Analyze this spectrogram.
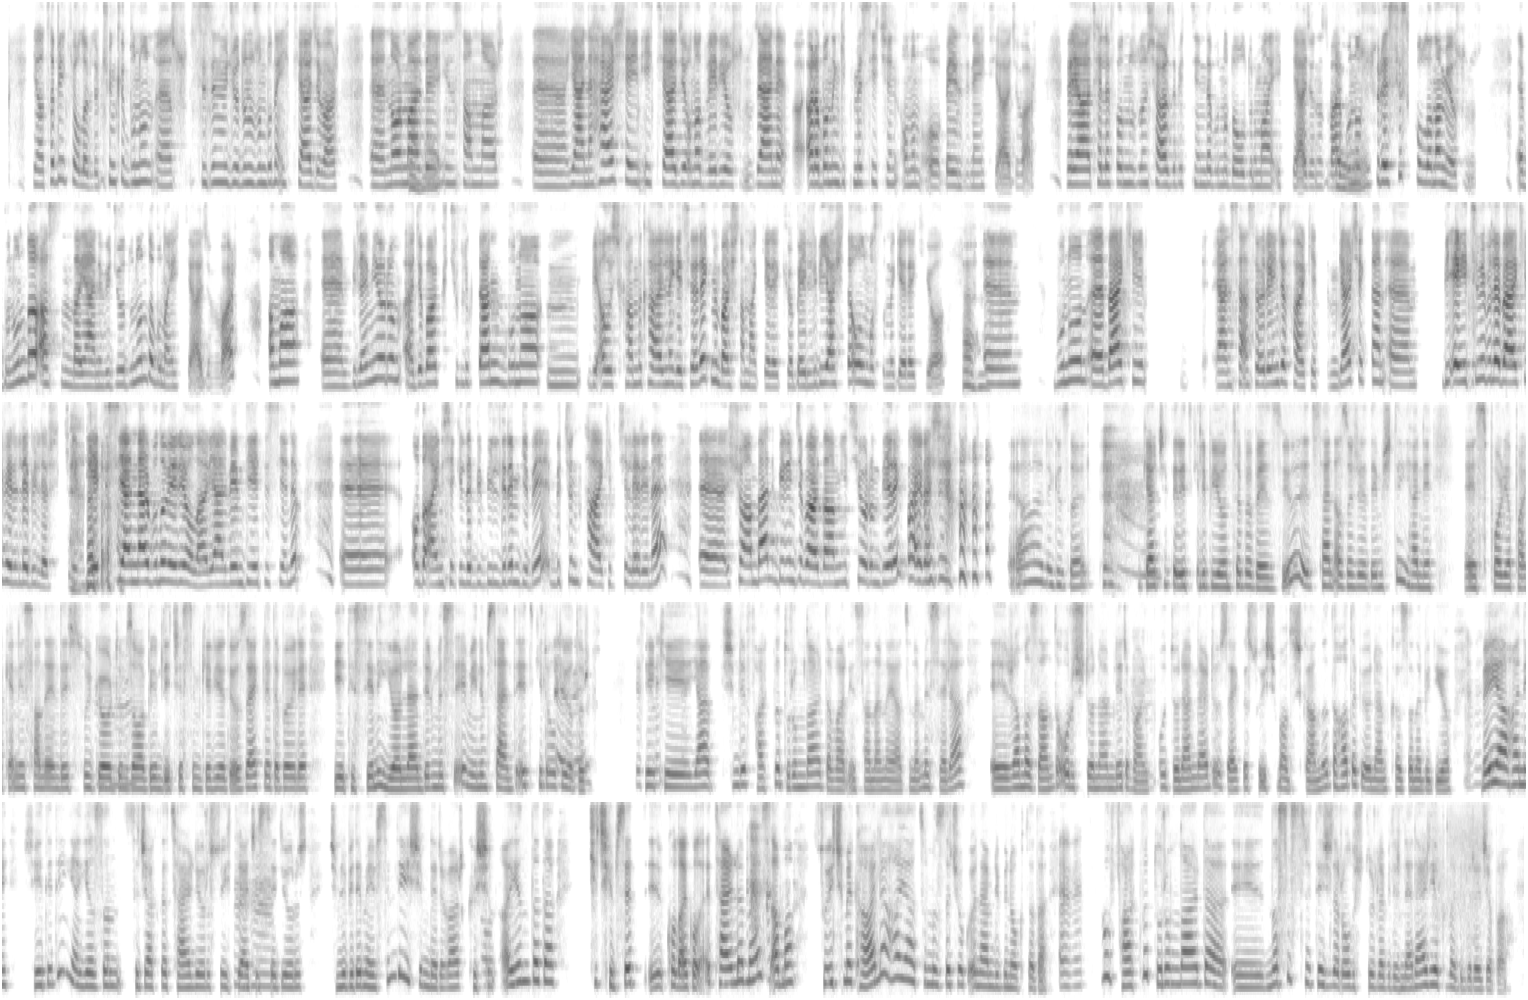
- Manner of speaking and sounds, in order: chuckle; laughing while speaking: "paylaşıyor"; chuckle; other noise; chuckle; other background noise
- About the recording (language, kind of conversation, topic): Turkish, podcast, Gün içinde su içme alışkanlığını nasıl geliştirebiliriz?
